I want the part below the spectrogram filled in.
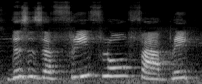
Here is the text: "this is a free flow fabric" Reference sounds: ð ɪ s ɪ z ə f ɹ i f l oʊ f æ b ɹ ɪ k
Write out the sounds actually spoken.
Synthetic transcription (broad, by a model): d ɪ s ɪ z ə f ɹ i f l oʊ f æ b ɹ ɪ k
